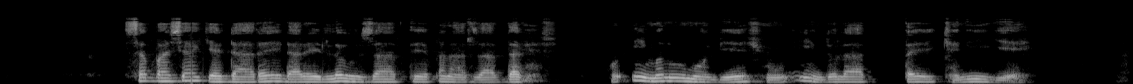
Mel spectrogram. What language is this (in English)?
Gawri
